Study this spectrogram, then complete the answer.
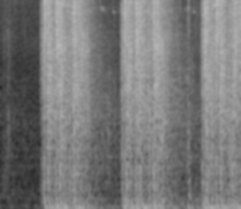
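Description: Three loud bursts of rapid chain fire from a light bowgun in Monster Hunter Wilds, coming at roughly one-second intervals after a quiet start, each a dense crackling volley.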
